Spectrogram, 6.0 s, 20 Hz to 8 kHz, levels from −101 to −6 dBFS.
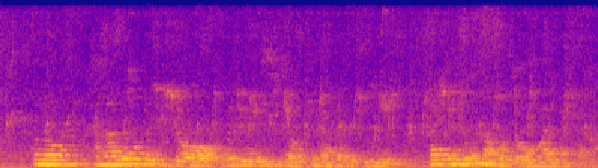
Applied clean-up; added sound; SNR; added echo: none; Chirp, tweet / Fowl; 15 dB; reverberation time 0.8 s.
